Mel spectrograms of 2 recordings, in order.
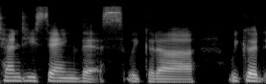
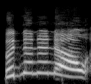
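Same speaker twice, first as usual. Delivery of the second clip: high and loud, laughing protest; flustered no; 11 dB louder than usual. Real, not acted. Streamer flustered by a chat comment, high laughing denial. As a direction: wave it off in a flustered rush.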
